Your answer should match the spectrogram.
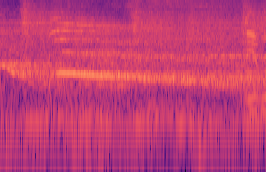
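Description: A single whistle-like tone that rises quickly, then slides slowly downward for about a second and a half, like a siren winding down.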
